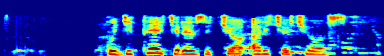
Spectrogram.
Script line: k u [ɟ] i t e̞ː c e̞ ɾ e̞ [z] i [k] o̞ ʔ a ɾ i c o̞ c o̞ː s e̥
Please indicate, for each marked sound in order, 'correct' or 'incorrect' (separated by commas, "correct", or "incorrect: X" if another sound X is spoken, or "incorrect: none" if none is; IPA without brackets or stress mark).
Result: correct, correct, incorrect: c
